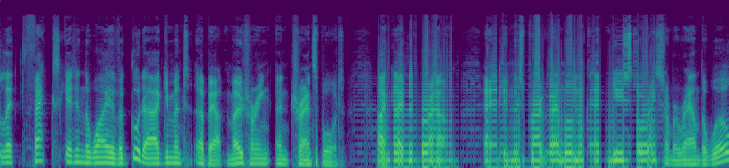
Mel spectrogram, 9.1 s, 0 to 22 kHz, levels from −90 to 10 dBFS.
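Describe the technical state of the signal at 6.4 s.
At 6.4 s the signal is in the middle of robotic sound from repeated short buffers, running from 4.40 to 8.31 s, just after "about motoring and transport". The likely cause is audio arriving too slowly, so the playback side fills the gaps by looping the last few milliseconds and skipping much of the real signal. The loop imposes a steady buzz near 188 Hz, which fits a repeated chunk of about 5.3 ms, and the speech turns into a hard, metallic drone that only loosely tracks the words.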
